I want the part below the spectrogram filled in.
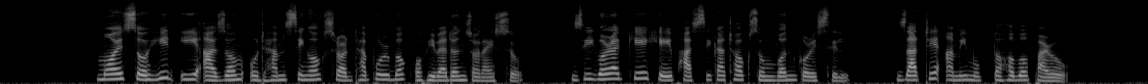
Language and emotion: Assamese, neutral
